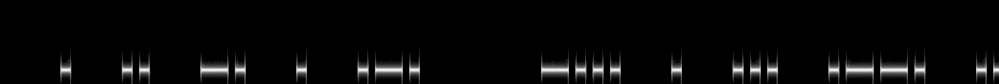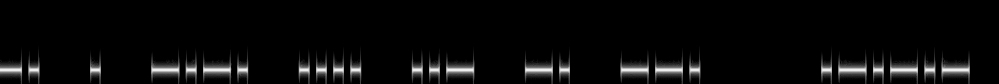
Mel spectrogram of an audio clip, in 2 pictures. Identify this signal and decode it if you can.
Morse code, heard as a keyed tone, about 14 wpm, spaced as for 10 wpm, 680 Hz. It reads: EINER BESPRECHUNG.
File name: Morsekurs / Witze / Witz 23. Dezember 2025 50 F70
